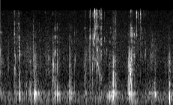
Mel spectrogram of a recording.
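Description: Close-miked chewing of cream cake with dry nuts: a run of small crisp crunches and clicks, several a second.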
